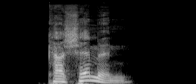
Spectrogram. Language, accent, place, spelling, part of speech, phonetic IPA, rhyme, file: German, Germany, Berlin, Kaschemmen, noun, [kaˈʃɛmən], -ɛmən, De-Kaschemmen.ogg
- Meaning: plural of Kaschemme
